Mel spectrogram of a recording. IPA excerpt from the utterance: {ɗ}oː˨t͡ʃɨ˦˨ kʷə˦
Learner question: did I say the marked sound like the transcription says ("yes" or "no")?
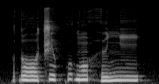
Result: yes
